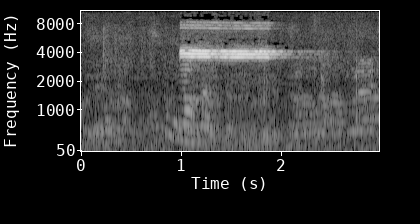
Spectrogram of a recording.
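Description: A referee's whistle blows a short shrill blast.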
